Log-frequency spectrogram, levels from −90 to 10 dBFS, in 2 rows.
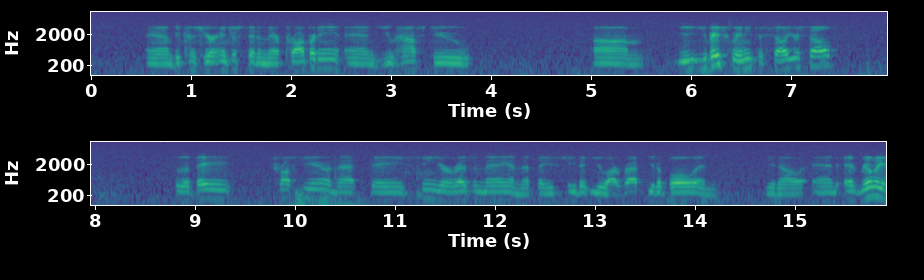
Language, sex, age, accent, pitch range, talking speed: English, male, 40-59, American, 120-150 Hz, 165 wpm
